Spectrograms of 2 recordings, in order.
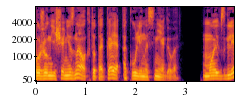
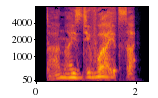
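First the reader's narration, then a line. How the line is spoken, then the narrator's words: Stunned whisper. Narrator (Russian): прошептал ошарашенный Илья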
